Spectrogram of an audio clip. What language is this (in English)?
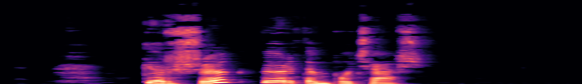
Mari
